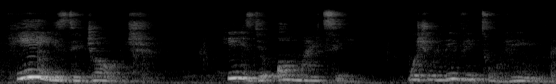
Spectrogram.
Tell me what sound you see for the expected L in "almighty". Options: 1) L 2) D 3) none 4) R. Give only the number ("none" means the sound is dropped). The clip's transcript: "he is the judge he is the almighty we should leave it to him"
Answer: 1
